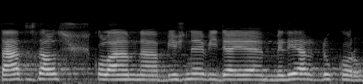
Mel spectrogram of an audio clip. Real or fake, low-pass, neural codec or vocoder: fake; 7.2 kHz; vocoder, 44.1 kHz, 128 mel bands every 256 samples, BigVGAN v2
